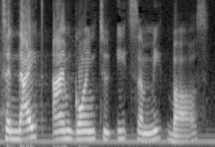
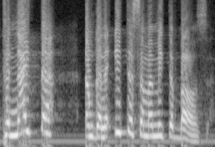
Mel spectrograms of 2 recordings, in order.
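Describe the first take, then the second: First: It is said in a plain American accent. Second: It is said with an Italian accent, vowels added.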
